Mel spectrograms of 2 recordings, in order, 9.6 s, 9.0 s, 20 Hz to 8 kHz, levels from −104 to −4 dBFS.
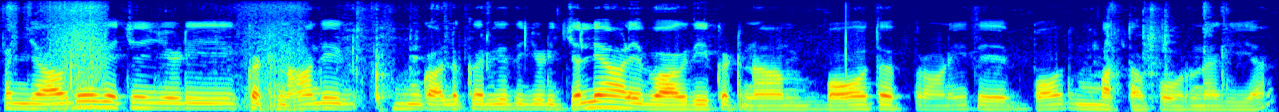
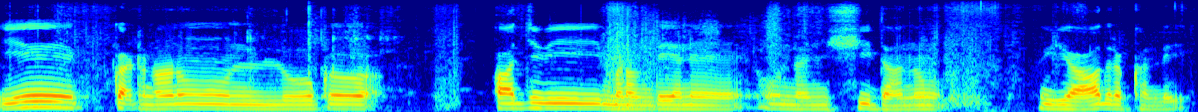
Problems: background sounds at intervals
